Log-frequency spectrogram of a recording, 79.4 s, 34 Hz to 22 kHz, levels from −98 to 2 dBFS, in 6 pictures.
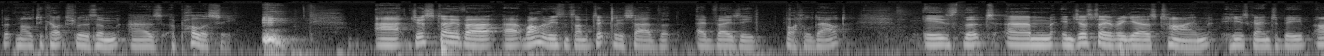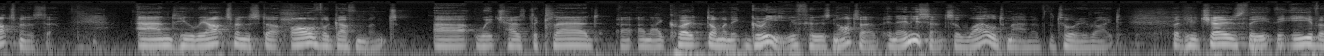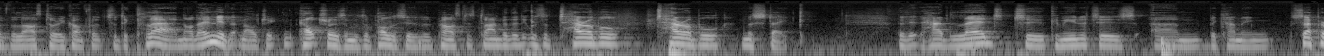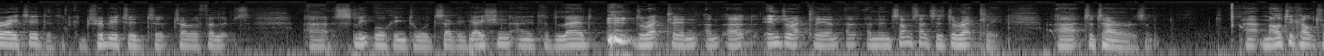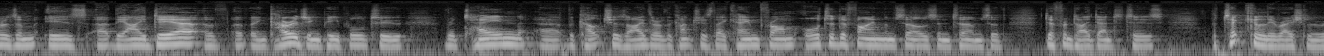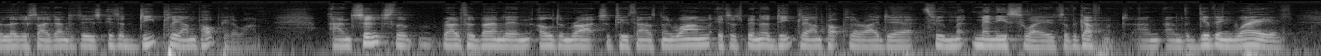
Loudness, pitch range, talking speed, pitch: -33 LUFS, 115-130 Hz, 160 wpm, 120 Hz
